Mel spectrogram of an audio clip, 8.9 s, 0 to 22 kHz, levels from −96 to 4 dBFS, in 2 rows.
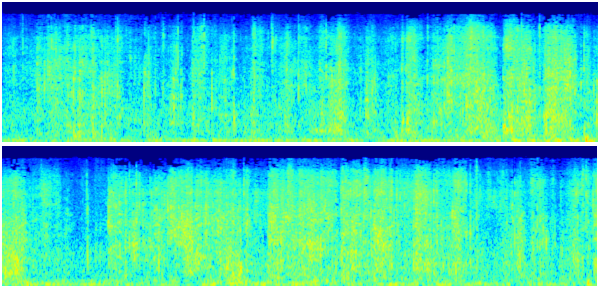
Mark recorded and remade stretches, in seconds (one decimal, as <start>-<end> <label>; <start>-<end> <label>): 0.0-1.0 recorded; 1.0-1.8 remade; 1.8-3.0 recorded; 3.0-4.6 remade; 4.6-5.2 recorded; 5.2-7.8 remade; 7.8-8.9 recorded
